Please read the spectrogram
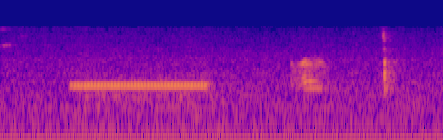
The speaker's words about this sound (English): Now I'm going to try to call John again. I don't know if you folks can hear the phone ringing there, but...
